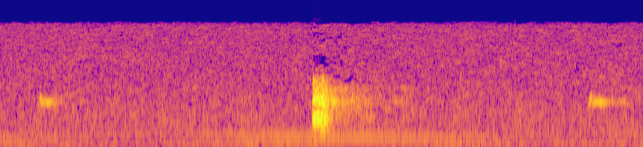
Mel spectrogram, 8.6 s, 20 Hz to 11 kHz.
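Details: Greater kudu giving an alarm bark at an elephant at Elephant Plains on 23 August 2008, picked up by a live-stream camera: one loud, harsh bark midway, fainter short calls near the start and end, steady electrical hum throughout.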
